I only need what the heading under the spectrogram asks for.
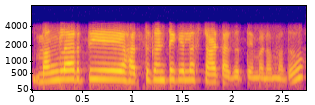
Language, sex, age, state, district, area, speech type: Kannada, female, 30-45, Karnataka, Davanagere, rural, conversation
